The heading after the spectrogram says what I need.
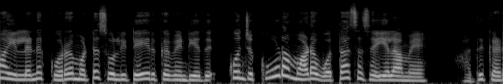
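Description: No technical faults detected.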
